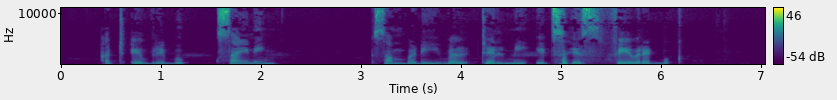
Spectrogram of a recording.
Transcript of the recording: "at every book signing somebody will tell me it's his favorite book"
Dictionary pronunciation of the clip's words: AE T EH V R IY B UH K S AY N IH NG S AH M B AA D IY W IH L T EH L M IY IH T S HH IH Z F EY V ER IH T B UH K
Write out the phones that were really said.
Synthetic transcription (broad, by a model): AE T EH V R IY B UH K S AY N IH NG S AH M B AA D IY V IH L T EH L M IY IH T S HH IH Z F EY V ER IH T B UH K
